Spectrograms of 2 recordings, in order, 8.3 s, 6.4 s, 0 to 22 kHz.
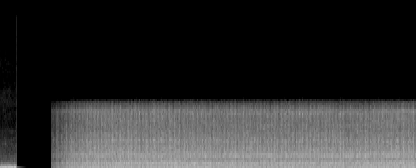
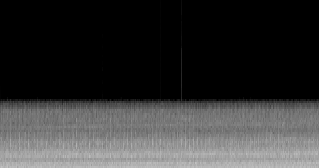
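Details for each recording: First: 1964 Pontiac Tempest inline six with a new budget replacement carburetor: steady, slightly lumpy low idle with no knocks, possibly running a little rich, to be leaned out at the idle screw. Rough idle. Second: 1964 Pontiac Tempest inline-6 with a new budget carburetor, idle mixture leaned from rich via the screw turned clockwise: steady, even idle with a smooth quick beat and no misses. Owner wants more road tests to confirm; normal idle.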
